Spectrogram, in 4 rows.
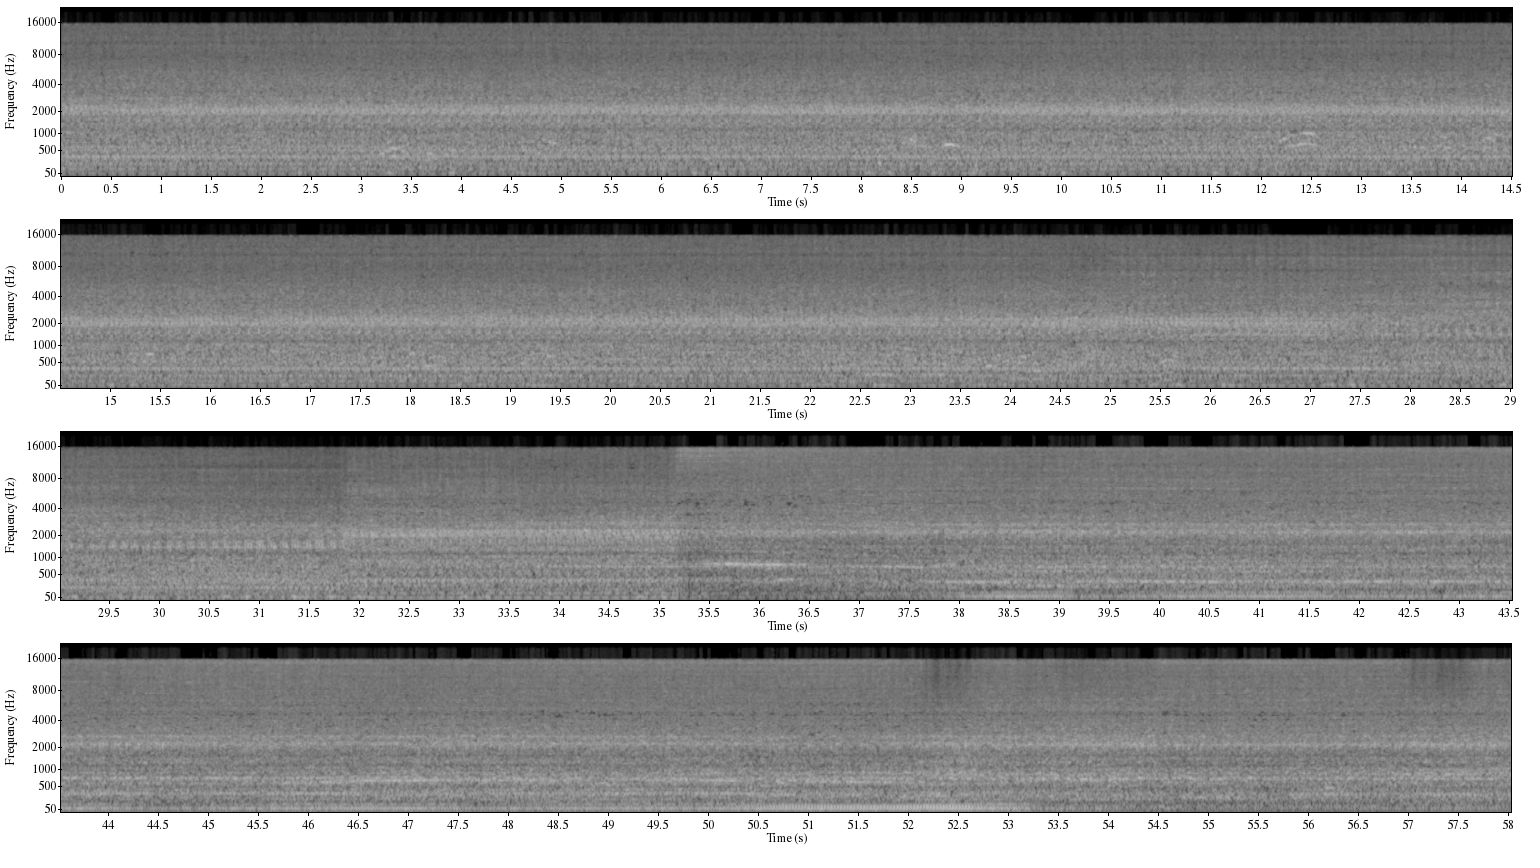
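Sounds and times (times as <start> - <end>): sawmill engine running: 0.0 - 58.0
low hum: 37.4 - 54.7.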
